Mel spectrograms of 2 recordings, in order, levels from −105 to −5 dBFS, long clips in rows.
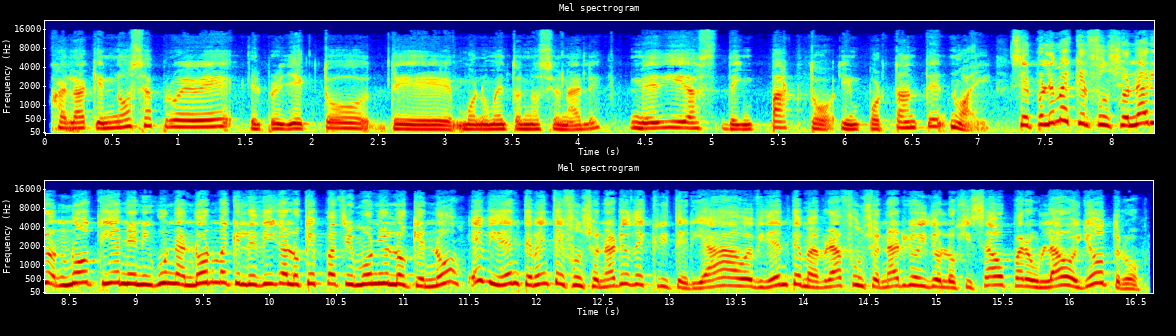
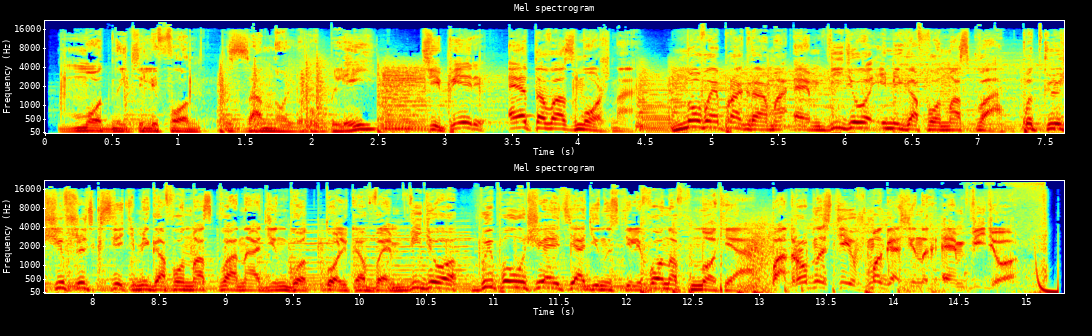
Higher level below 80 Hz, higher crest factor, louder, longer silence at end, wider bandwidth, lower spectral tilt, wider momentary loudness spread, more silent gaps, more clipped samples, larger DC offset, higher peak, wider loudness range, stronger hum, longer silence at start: second, -48 dBFS vs -26 dBFS; about the same, 10 dB vs 12 dB; second, -14 LUFS vs -11 LUFS; about the same, 0.1 s vs 0.05 s; second, 15 kHz vs over 20 kHz; first, -6 dB/octave vs -3.5 dB/octave; first, 6 LU vs 3 LU; neither; neither; neither; about the same, -2 dBFS vs 0 dBFS; first, 4 LU vs 1 LU; neither; about the same, 0.05 s vs 0.1 s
